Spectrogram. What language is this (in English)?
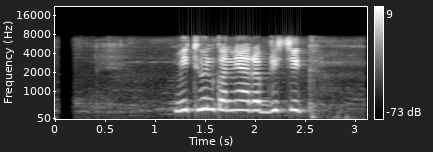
Nepali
